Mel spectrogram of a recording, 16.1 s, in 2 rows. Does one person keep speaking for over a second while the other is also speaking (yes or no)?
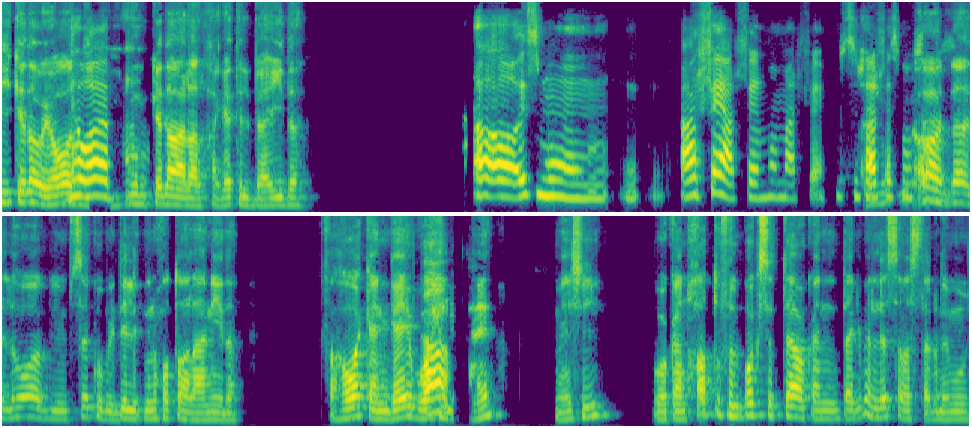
no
